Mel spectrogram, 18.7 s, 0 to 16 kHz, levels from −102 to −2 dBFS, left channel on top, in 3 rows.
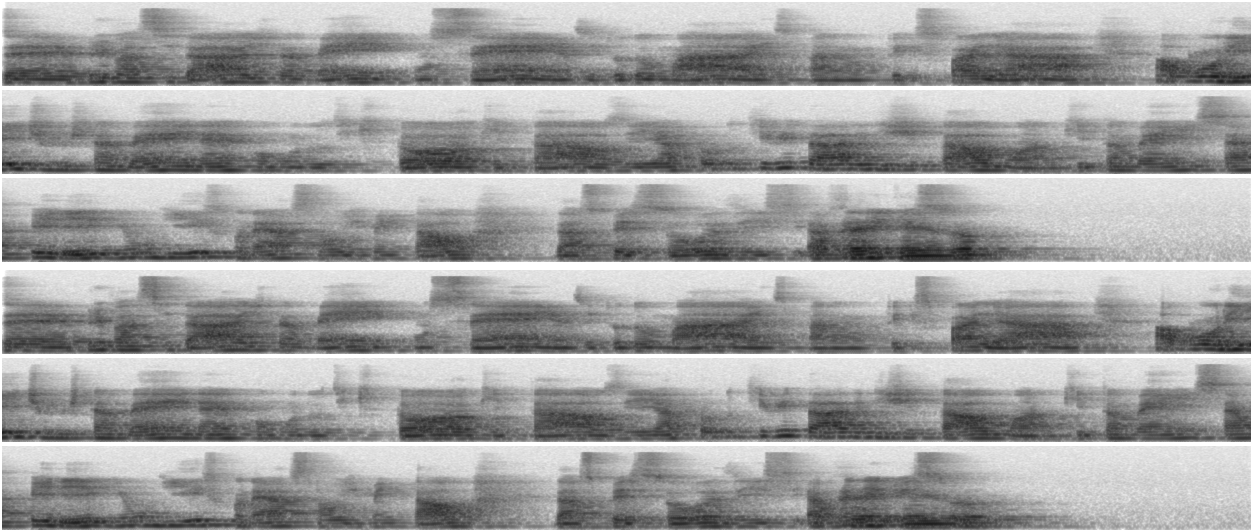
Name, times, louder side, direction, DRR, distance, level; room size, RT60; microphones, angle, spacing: voice 1, 0.0-7.9 8.2-17.3, equal, 30° right, 0 dB, 0.4 m, -25 dB
voice 2, 16.5-17.3, left 4 dB, 65° left, 4 dB, 0.3 m, -19 dB
2.5 x 2.5 x 2.3 m, 0.82 s
head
